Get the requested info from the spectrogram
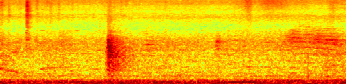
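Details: An angry kitten, hidden behind another cat, lets out one sharp, airy hiss, with fainter breathy puffs afterwards against a constant low background hum.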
